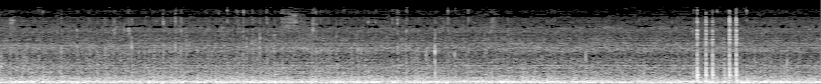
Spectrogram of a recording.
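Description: A pot of soup boiling on the stove, a steady low rumble with a hiss over it. A quick run of sharp clicks comes near the end.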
